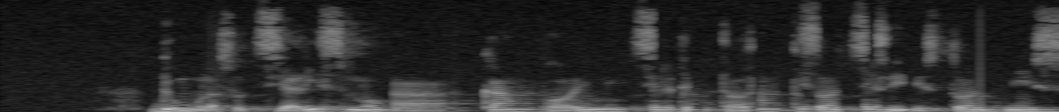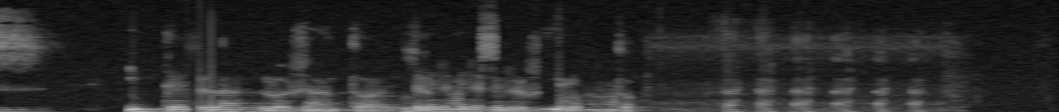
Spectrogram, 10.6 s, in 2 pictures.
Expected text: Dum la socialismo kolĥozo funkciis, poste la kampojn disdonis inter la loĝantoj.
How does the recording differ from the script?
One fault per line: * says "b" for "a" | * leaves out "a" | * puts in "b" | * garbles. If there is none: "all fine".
* leaves out "kolĥozo funkciis poste"
* garbles
* garbles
